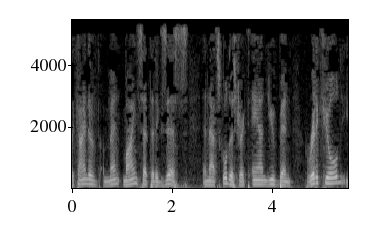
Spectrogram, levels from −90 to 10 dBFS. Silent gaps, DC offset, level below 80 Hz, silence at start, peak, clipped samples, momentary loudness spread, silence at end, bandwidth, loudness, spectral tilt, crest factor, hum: none; under 0.1%; -44 dBFS; 0 s; -6 dBFS; under 0.1%; 9 LU; 0 s; 5.4 kHz; -27 LUFS; -8.5 dB/octave; 20 dB; none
